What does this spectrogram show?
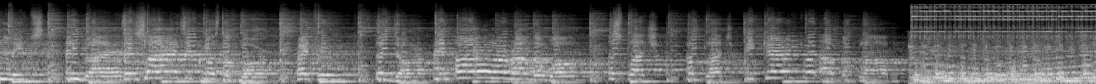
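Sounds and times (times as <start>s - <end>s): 
speech: 0.1s - 5.6s, 6.2s - 10.8s
telephone bell ringing: 9.1s - 10.9s.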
